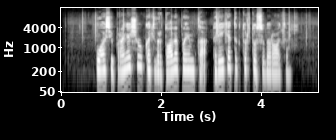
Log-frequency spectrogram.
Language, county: Lithuanian, Kaunas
